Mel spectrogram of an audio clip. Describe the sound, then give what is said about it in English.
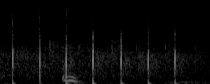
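A church audience claps for the worship team: seven crisp, evenly spaced claps on a steady beat. “Let's give a huge clap to our worship team. Come on. That was awesome.”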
